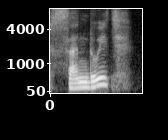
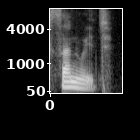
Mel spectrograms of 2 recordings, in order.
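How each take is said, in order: First: A D sound is heard in the middle. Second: No D sound is heard in the middle. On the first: The speaker calls it wrong. "not sandwich" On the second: The speaker calls it right. "There is no D sound"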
